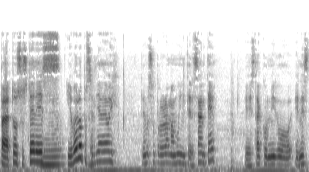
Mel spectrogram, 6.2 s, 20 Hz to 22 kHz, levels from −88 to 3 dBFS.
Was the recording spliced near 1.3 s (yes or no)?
no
